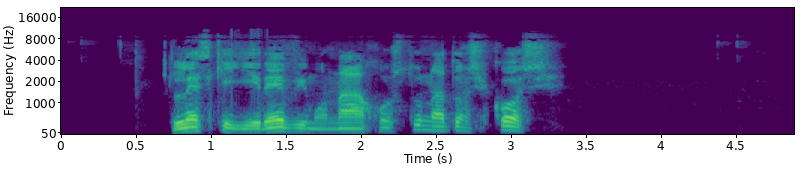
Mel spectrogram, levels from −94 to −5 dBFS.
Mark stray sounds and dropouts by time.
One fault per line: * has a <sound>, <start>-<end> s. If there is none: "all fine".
all fine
